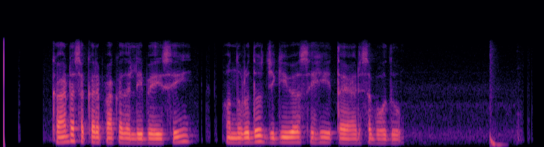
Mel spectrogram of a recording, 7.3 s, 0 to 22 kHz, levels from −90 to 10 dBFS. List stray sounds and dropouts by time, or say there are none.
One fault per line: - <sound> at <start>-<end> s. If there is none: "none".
- thud at 6.5-6.8 s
